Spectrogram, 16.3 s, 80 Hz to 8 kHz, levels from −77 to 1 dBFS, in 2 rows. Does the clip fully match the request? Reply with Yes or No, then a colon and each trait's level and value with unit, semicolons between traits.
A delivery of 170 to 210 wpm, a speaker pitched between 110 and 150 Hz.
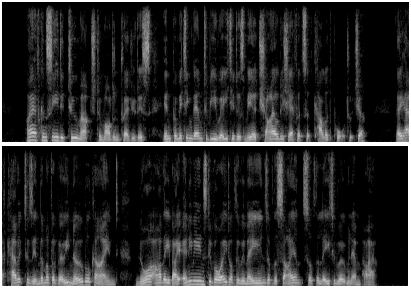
Yes: average, 180 wpm; medium, 140 Hz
